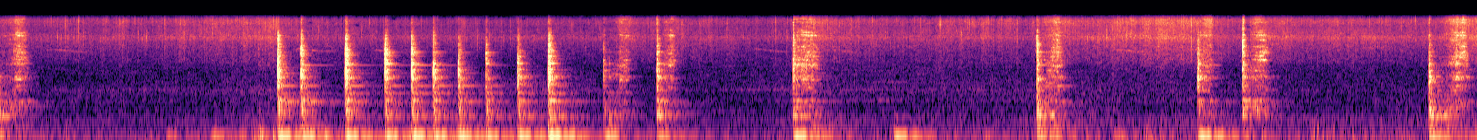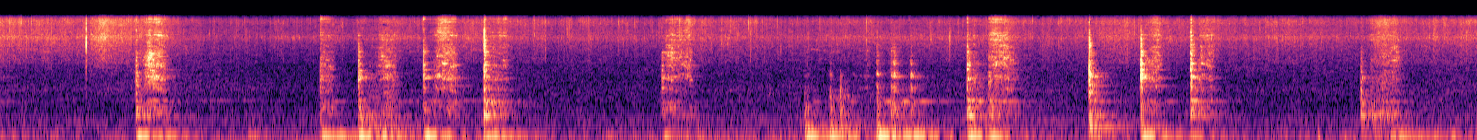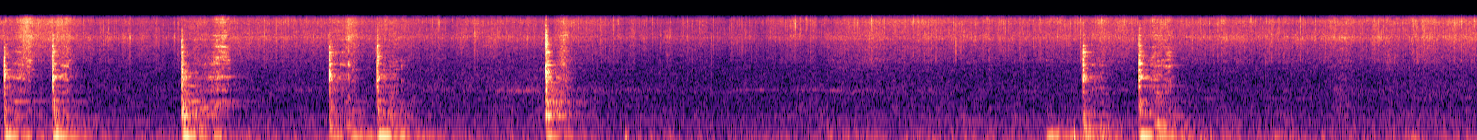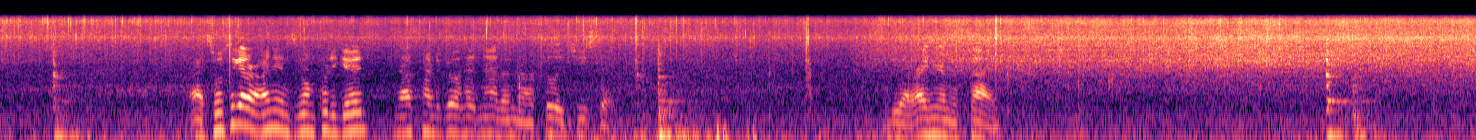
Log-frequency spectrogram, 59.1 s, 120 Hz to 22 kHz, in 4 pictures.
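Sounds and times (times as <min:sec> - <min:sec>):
metal spatula scraping steel plate: 0:00.0 - 0:00.4, 0:02.9 - 0:07.0, 0:07.9 - 0:08.5, 0:10.4 - 0:10.8, 0:12.0 - 0:12.9, 0:14.3 - 0:14.9, 0:16.1 - 0:16.6, 0:18.0 - 0:20.0, 0:21.4 - 0:21.8, 0:22.8 - 0:25.1, 0:25.7 - 0:27.1, 0:28.4 - 0:30.4, 0:31.4 - 0:32.0, 0:32.8 - 0:33.7, 0:35.0 - 0:35.4, 0:40.4 - 0:41.4, 0:57.6 - 0:58.0
onions sizzling on a griddle: 0:00.0 - 0:59.0.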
